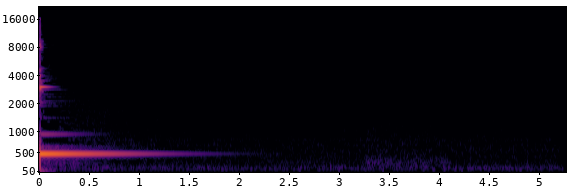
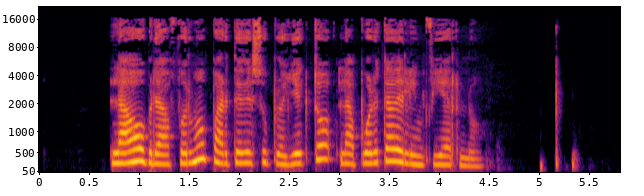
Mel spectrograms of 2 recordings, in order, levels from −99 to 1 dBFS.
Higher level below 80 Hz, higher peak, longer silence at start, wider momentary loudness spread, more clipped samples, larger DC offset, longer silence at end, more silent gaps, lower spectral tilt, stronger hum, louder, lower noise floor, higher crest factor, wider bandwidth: second, -90 dBFS vs -60 dBFS; second, -24 dBFS vs -2 dBFS; second, 0 s vs 0.7 s; about the same, 22 LU vs 20 LU; neither; neither; first, 4.15 s vs 1.4 s; neither; second, -0.5 dB/octave vs -4 dB/octave; neither; second, -44 LUFS vs -18 LUFS; about the same, -87 dBFS vs -85 dBFS; first, 24 dB vs 18 dB; second, 8 kHz vs 17 kHz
